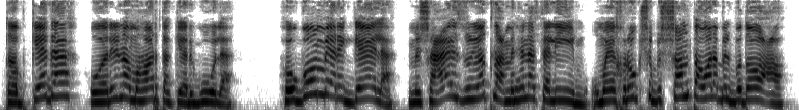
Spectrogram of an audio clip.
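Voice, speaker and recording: A scheming gang boss played by a woman taunts in Egyptian Arabic, sly and quick to bark orders. The delivery is very fast and dry, as in a read-aloud storybook. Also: fairly high pitch, lively intonation, a bit bright, dry recording. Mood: furious. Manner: sly, then barking orders. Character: scheming hot-tempered male gang boss.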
